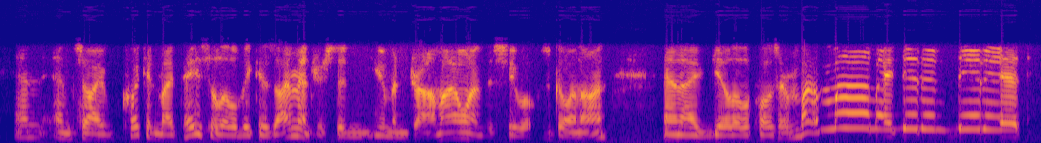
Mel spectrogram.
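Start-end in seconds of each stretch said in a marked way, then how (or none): 7.9-10.2 put-on very high, very slow, drawn-out child's yell. Retelling a walk behind a mother and son: imitating a little boy yelling. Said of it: "that little kid yelled".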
